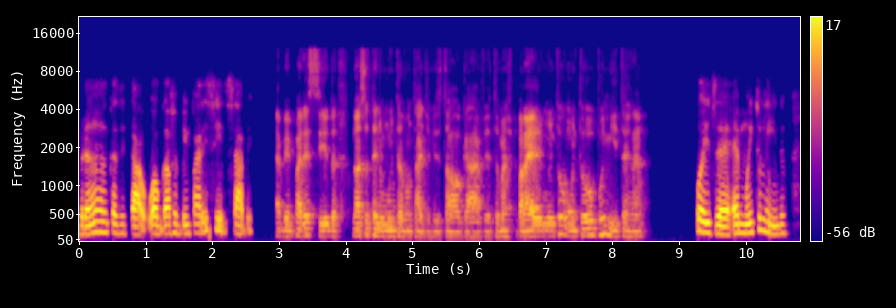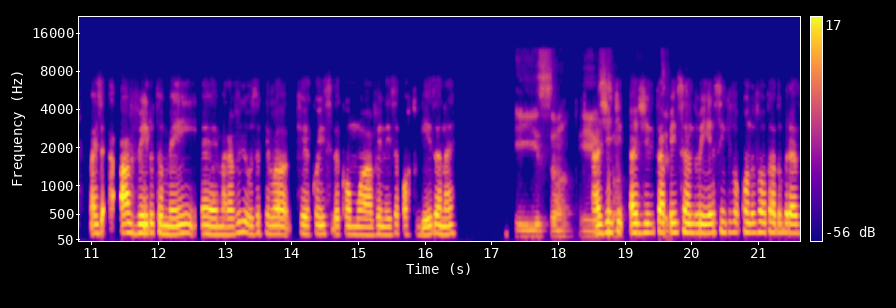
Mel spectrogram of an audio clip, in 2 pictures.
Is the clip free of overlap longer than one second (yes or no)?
yes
